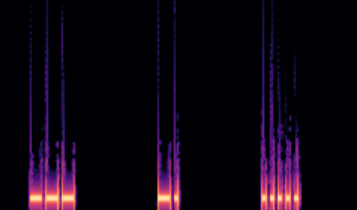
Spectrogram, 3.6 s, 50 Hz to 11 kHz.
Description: Morse code, heard as a keyed tone, about 30 wpm, spaced as for 9 wpm, 700 Hz. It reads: ON5
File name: course / 30:10wpm / 087 Lesson 15e - Number 5 - Three Characters 30wpm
